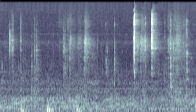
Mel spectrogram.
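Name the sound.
torque wrench tightening motorcycle oil drain bolt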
